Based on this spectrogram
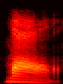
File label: mao3, Mandarin tone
